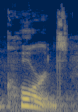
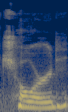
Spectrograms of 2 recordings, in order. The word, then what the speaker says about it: chord: want to pronounce that chord it's not a chord it's a chord you don't pronounce the h it's a segment inside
